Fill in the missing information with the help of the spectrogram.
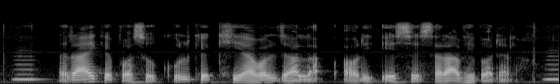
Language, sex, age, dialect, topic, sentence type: Bhojpuri, male, 36-40, Northern, agriculture, statement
